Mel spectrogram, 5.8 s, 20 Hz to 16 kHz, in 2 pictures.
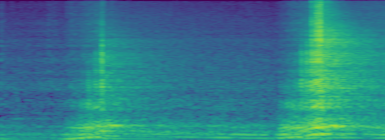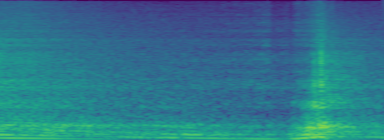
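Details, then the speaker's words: Audi S4 with the resonator deleted, an X-pipe fitted, and the standard cats and back boxes: free revs with a deep tone at low RPM that turns harsh and raspy higher up each rev. "really deep when you're in the lower RPM range but then as you get further up it starts rasping its nutes off like this"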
